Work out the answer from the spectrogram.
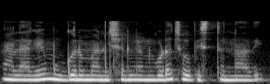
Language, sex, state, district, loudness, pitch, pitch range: Telugu, female, Telangana, Mahabubabad, -11 LUFS, 210 Hz, 205-220 Hz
